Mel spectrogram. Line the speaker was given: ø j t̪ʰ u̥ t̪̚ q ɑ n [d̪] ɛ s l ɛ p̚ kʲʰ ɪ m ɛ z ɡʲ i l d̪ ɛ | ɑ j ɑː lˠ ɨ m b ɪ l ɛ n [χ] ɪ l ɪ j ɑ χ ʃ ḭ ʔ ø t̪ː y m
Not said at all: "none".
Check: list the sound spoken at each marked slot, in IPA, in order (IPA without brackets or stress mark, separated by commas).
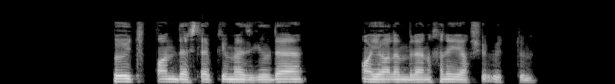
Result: d̪, χ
